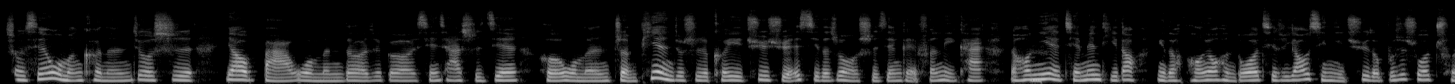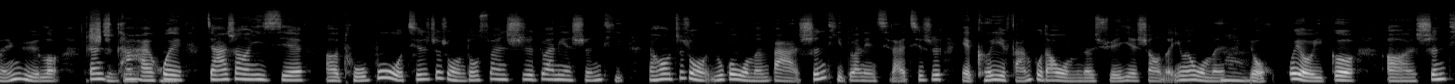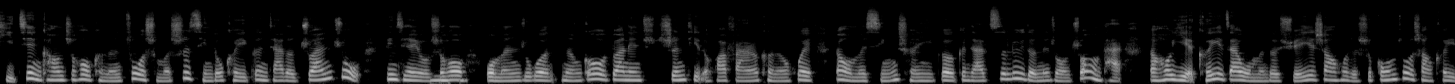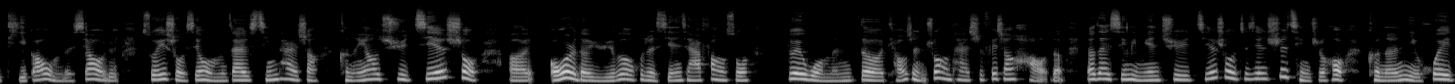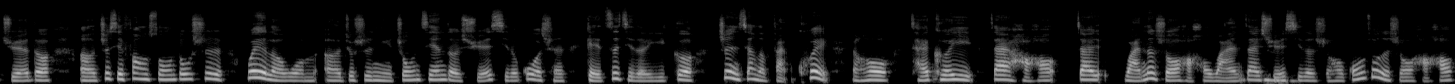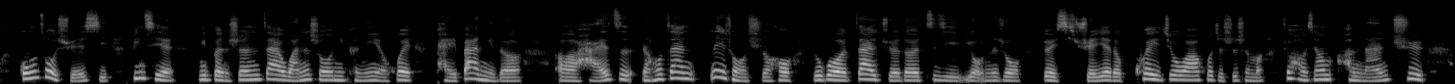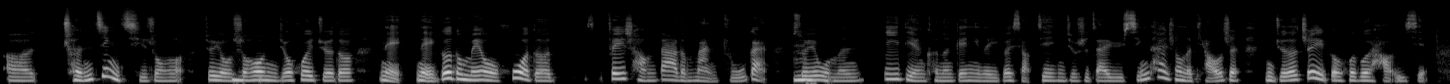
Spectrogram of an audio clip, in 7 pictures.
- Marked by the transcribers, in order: none
- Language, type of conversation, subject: Chinese, advice, 如何在保持自律的同时平衡努力与休息，而不对自己过于苛刻？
